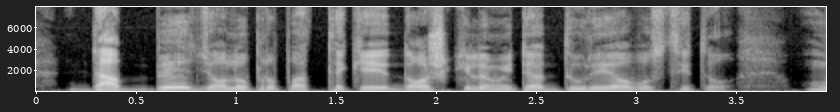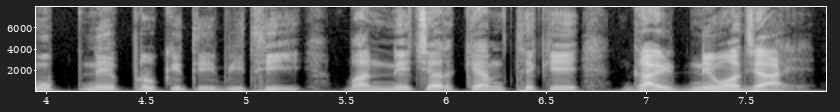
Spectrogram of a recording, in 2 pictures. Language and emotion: Bengali, neutral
